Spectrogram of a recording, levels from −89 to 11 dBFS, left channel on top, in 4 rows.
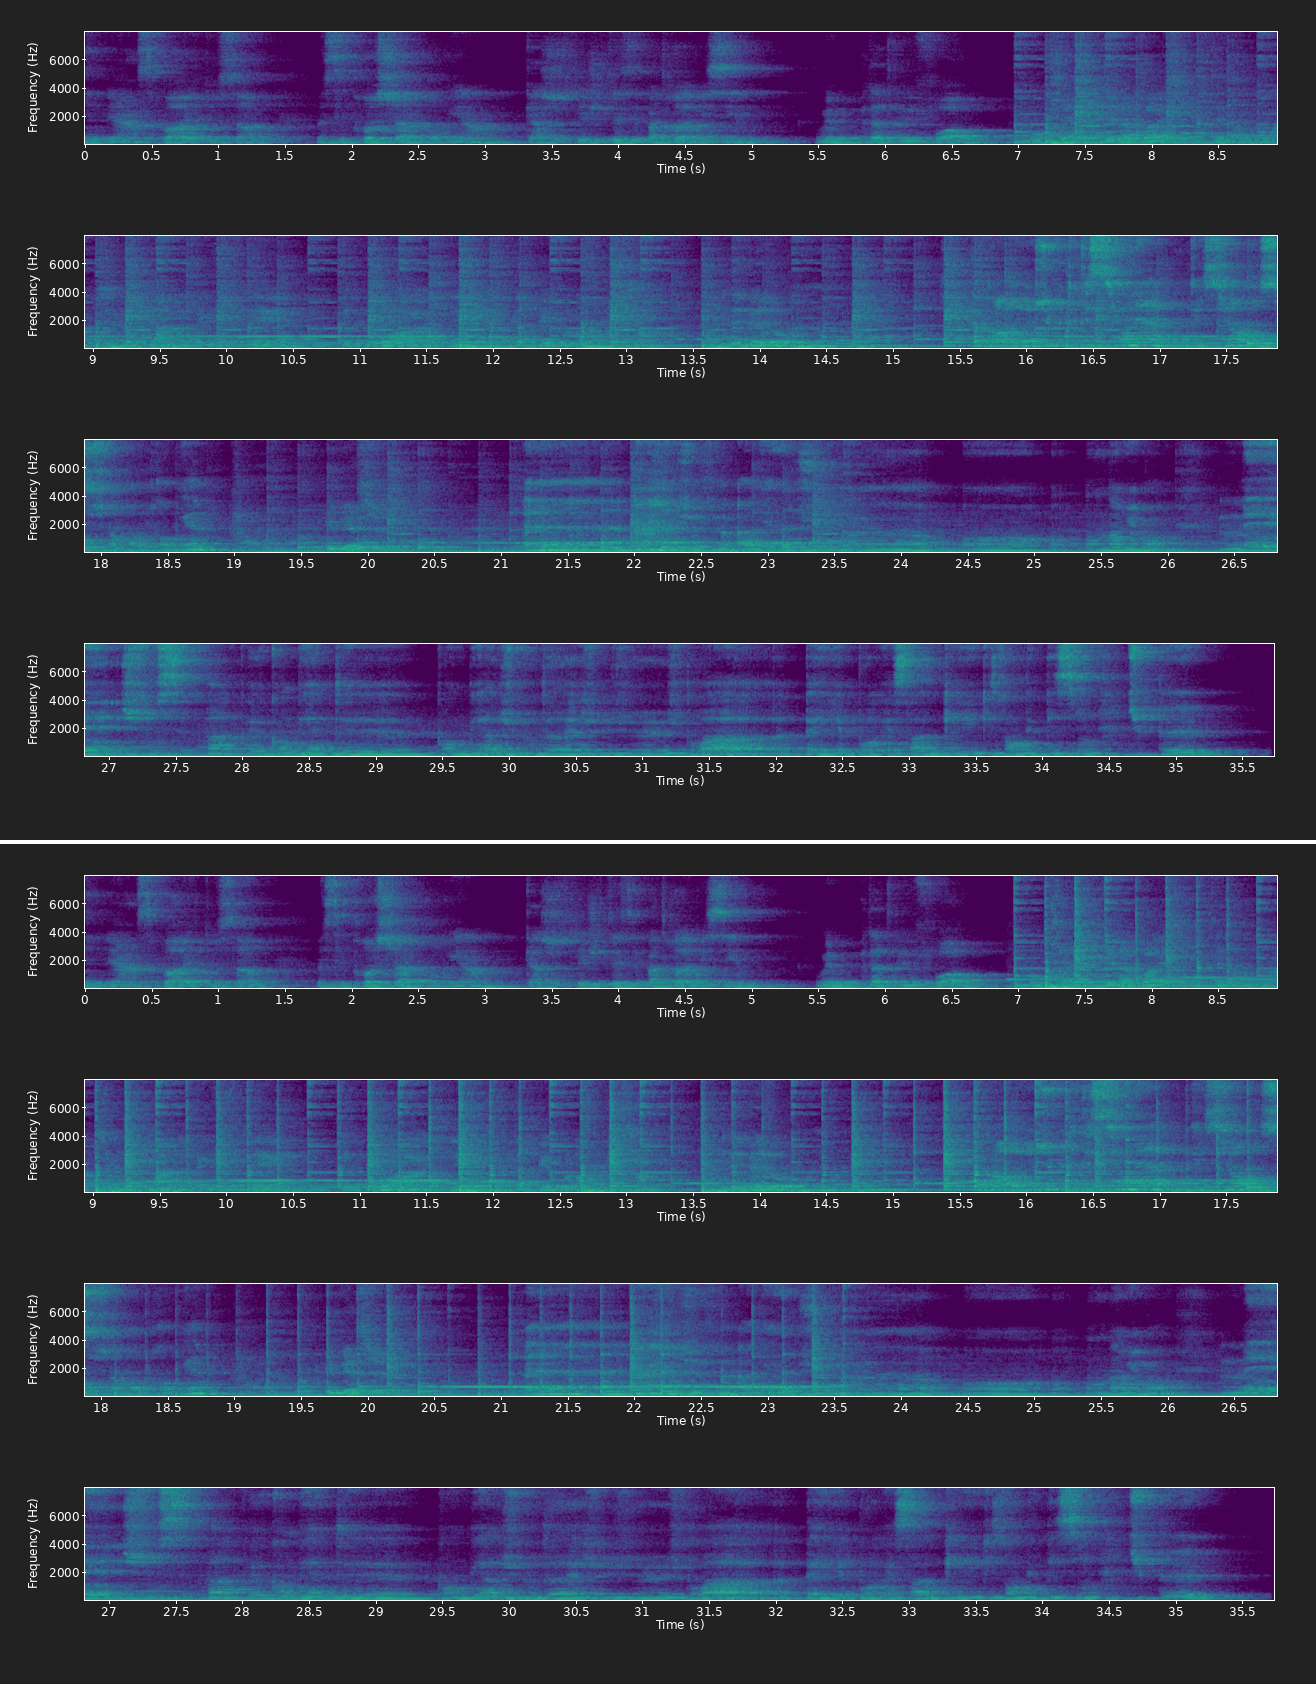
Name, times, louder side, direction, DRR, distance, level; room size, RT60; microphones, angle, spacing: voice 1, 0.0-1.3 1.7-5.0 5.5-6.7 7.1-10.5 10.9-13.2 13.7-14.3 19.7-20.3, right 1 dB, 20° right, -3 dB, 1.1 m, -35 dB
sound 1, 6.9-23.6, right 3 dB, 65° right, 0.6 m, -33 dB
voice 2, 14.2-14.9 15.5-19.0 21.2-35.2, left 2 dB, 80° left, -1 dB, 1.7 m, -32 dB
Musical instrument, 19.0-30.7, left 1 dB, 50° left, 0.7 m, -40 dB
7.6 x 3.3 x 4.8 m, 1.2 s
head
